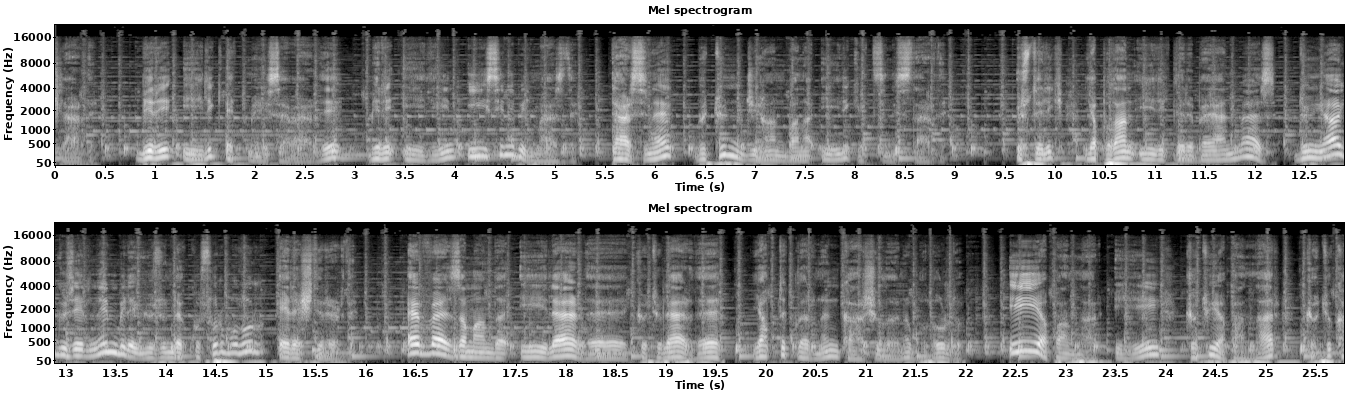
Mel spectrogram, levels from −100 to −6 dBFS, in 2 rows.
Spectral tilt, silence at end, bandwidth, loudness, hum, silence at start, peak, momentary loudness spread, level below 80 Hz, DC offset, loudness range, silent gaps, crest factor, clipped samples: -4 dB/octave; 0 s; 19.5 kHz; -23 LUFS; none; 0 s; -2 dBFS; 14 LU; -40 dBFS; under 0.1%; 5 LU; none; 22 dB; under 0.1%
